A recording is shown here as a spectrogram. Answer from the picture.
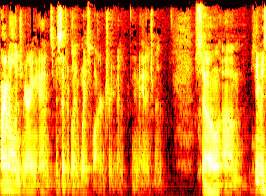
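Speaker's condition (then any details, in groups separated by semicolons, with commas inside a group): Cleft palate and cleft lip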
